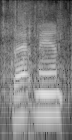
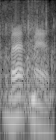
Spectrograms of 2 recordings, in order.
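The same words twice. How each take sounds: First: "Batman" called out louder, pitch up a little. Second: Said in the usual way. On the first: Real, not acted. Farmer calling the pig again, louder. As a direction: raise your voice to call the pig. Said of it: "second call of Batman". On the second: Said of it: "Batman repeated louder".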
